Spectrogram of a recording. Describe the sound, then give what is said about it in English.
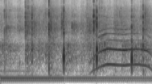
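An audience at a church service breaks into scattered applause, loose claps overlapping, with a long whooping cheer rising above them and a steady low hum underneath. “Why don't we give a round of applause for Matua?”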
